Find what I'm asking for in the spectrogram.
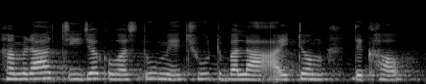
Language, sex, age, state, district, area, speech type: Maithili, female, 18-30, Bihar, Madhubani, rural, read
